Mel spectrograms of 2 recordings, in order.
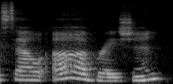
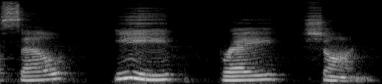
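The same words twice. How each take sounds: First: "celebration" with UH as second syllable, slightly slowed; spoken pronunciation. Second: "cel-e-bra-shon" in separate syllables, long EE second, SHON last; slowly over-pronounce "cel-e-bra-shon" as spelled, full vowels; think-to-spell pronunciation. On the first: Teacher showing how we really say it, UH in the middle. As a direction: say "celebration" as read, cel-UH-bray-shun. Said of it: "whenever we actually say and read the sound". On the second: Teacher showing how to think to spell it, syllables spelled out. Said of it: "we're going to think to spell".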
